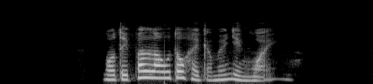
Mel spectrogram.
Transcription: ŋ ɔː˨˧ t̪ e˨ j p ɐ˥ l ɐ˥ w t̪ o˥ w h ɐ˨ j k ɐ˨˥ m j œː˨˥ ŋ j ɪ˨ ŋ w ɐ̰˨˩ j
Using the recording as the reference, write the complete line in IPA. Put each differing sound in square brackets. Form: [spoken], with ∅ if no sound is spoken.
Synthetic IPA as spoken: ŋ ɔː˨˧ t̪ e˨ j p ɐ˥ l ɐ˥ w t̪ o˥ w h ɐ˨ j k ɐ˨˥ m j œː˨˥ ŋ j ɪ˨ ŋ w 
